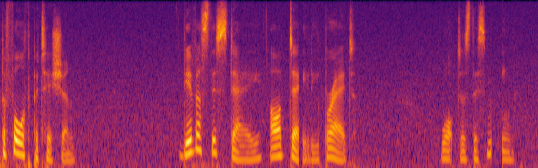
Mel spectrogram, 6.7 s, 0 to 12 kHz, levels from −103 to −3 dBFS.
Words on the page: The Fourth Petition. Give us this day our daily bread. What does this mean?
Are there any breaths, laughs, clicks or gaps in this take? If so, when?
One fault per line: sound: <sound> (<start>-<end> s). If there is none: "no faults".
sound: dropout (3.7-3.8 s)
sound: dropout (6.1-6.3 s)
